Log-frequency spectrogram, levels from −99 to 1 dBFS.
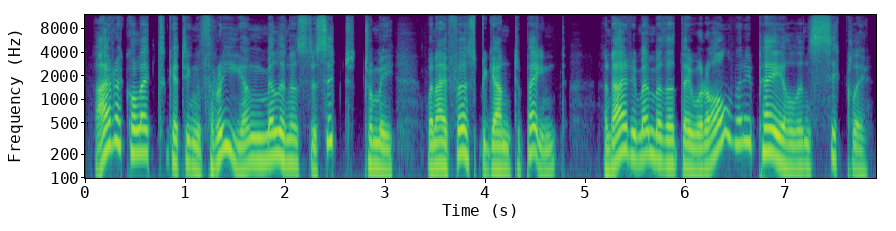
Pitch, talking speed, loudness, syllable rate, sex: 165 Hz, 205 wpm, -19 LUFS, 5.7 syllables/s, male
